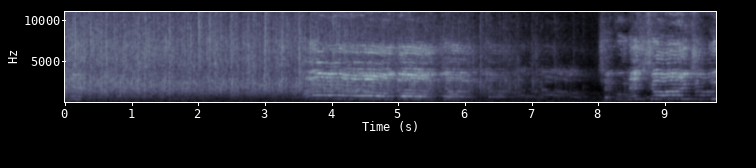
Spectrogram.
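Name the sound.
audience clapping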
